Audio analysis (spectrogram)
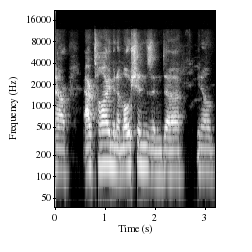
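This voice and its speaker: A man is speaking. His voice is somewhat breathy. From South Africa. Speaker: trading educator. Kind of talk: live webinar presentation. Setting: video webinar from home office. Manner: hesitant with many fillers.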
